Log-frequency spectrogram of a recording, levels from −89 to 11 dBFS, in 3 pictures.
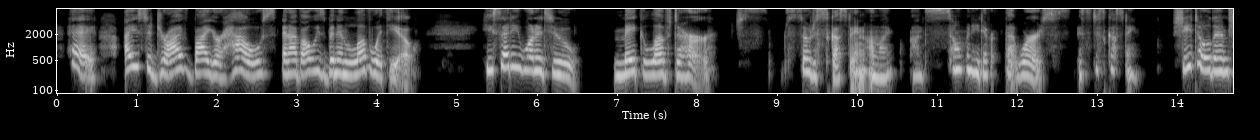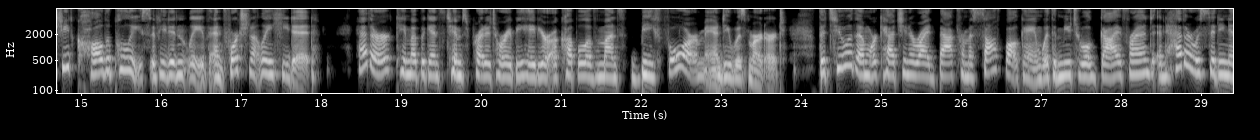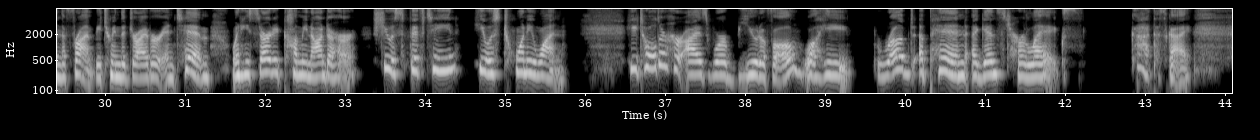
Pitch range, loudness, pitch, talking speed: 215-280 Hz, -17 LUFS, 235 Hz, 175 wpm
